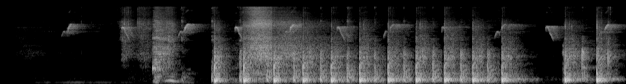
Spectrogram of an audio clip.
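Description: A small bird chirping over and over in short, high, falling chirps. From about two seconds in, a quick run of sharp taps or knocks, about four a second, is louder than the bird.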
